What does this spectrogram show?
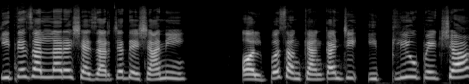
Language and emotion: Goan Konkani, angry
